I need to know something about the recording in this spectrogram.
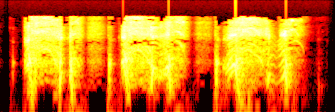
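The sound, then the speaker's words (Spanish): A loud coughing fit from a person who has choked: several harsh, wet coughs in quick bursts with short gasping pauses between them, lasting a few seconds before stopping. “Discúlpame, no podía parar mi tos.”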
